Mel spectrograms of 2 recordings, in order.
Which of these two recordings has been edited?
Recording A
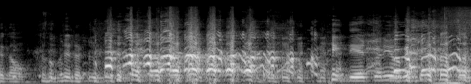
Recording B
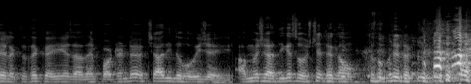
B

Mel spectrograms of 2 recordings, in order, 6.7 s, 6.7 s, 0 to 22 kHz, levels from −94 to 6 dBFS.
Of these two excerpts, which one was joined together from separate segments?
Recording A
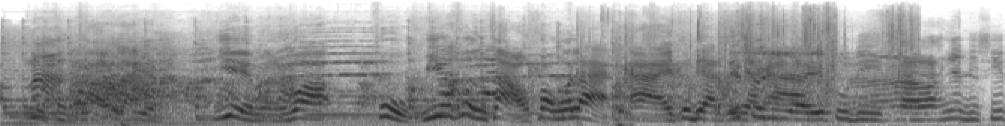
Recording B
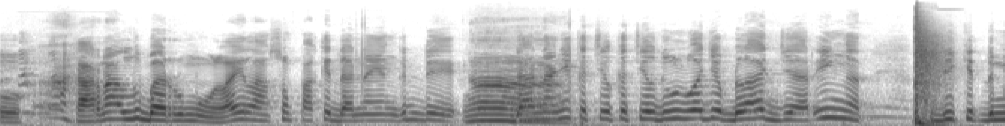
A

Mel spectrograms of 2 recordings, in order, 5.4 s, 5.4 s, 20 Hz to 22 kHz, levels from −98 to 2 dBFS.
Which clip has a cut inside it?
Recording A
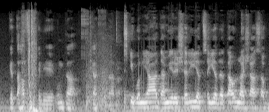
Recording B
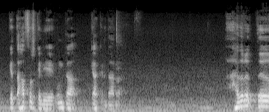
A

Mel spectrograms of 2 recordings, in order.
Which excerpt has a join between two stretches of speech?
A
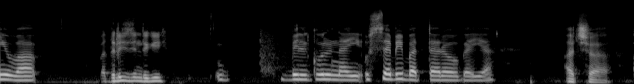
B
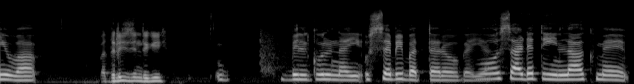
B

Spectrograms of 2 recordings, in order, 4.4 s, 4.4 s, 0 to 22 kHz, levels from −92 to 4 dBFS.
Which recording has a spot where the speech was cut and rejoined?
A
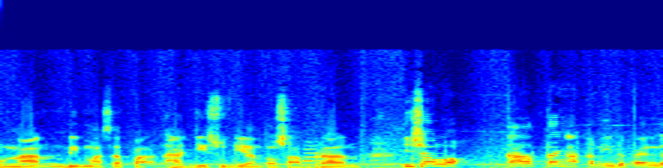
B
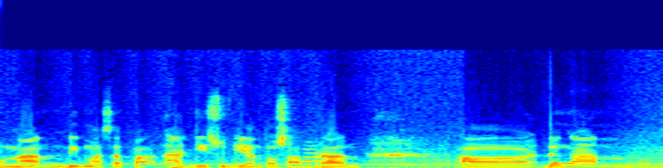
A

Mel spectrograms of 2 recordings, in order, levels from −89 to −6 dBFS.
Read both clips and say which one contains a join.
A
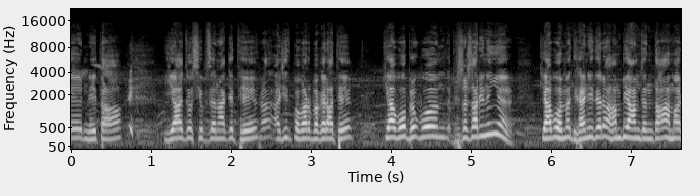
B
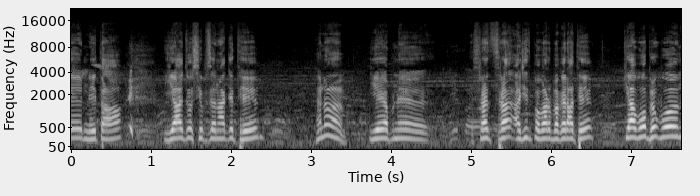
A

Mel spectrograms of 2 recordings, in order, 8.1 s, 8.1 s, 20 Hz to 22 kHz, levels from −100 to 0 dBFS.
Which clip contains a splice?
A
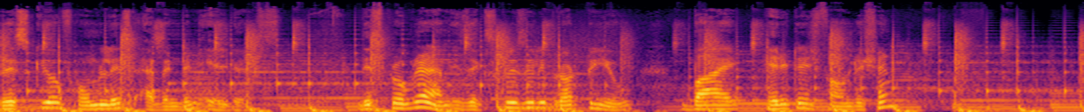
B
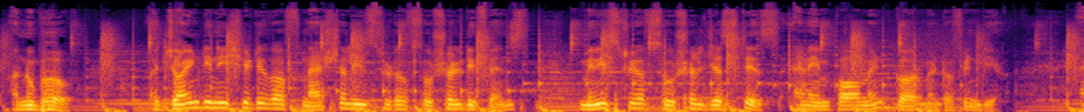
A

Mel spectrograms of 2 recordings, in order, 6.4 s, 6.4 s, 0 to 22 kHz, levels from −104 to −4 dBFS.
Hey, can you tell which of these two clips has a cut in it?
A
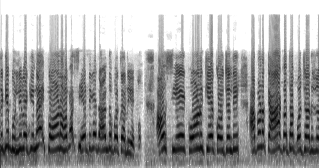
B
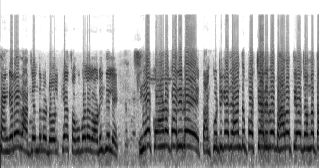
A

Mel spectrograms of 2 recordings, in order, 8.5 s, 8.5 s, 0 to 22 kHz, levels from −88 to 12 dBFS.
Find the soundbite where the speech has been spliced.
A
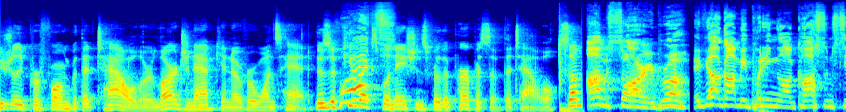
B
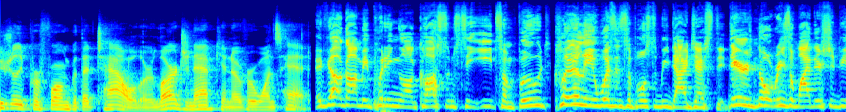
B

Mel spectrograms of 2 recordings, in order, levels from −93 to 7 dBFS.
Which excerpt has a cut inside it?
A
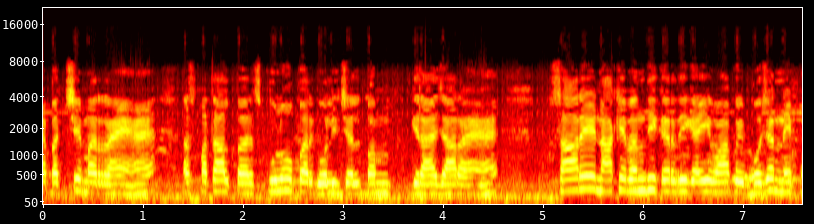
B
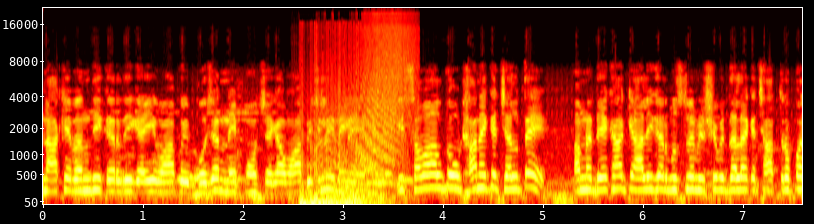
B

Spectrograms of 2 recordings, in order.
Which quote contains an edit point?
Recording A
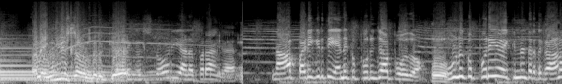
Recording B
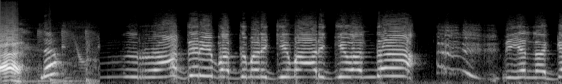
A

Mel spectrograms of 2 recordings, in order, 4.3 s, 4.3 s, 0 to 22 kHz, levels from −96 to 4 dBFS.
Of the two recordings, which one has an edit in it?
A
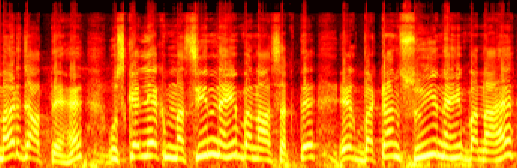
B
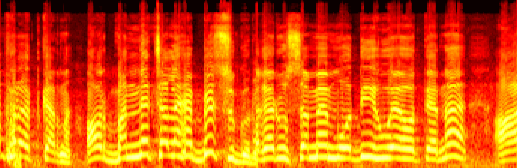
B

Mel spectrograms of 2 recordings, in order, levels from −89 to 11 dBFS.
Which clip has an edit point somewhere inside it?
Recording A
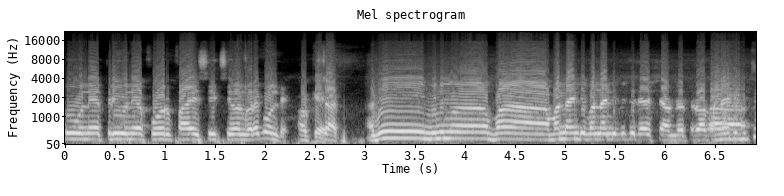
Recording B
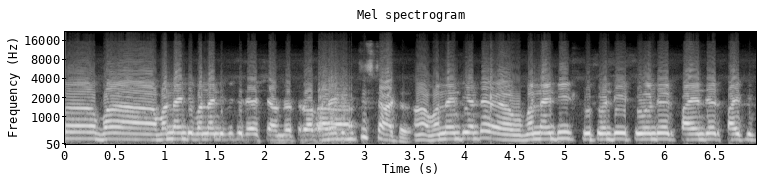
A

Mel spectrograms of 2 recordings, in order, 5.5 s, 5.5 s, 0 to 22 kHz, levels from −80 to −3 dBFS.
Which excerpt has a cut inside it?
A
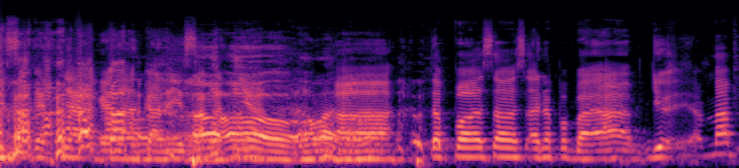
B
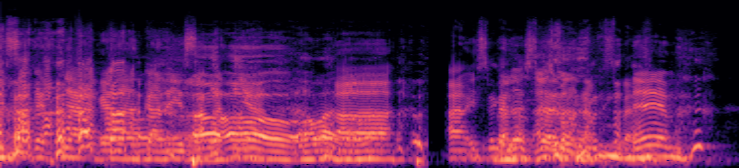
B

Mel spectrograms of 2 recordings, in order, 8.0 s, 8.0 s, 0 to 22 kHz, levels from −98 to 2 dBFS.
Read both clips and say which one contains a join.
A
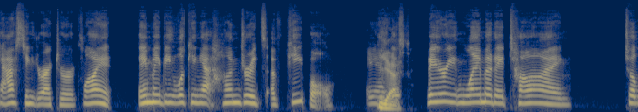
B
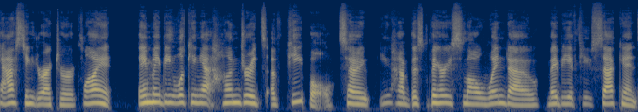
B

